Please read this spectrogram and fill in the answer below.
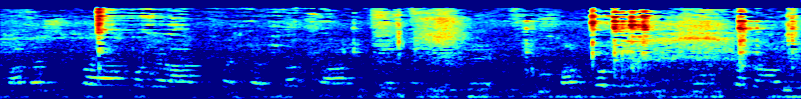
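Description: A spoon clinking against its container while fenugreek seeds soaked in water are stirred. There is a sharp clink about half a second in and a quick run of clinks near the end.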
